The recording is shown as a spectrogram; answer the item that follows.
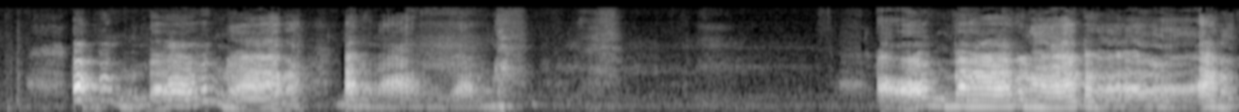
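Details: Pet dog making funny noises, a run of wavering, harmonic whine-groans with rising and falling pitch, a silent gap of about two seconds, then a long, sustained warbling moan.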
